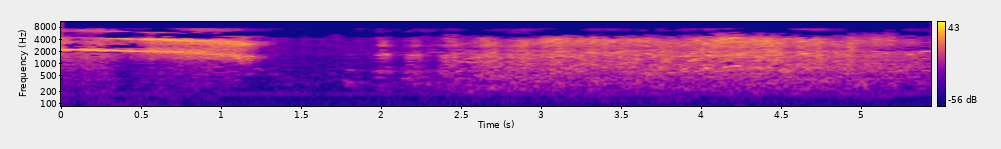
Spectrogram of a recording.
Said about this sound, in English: Miss …, will you scream for George, please?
